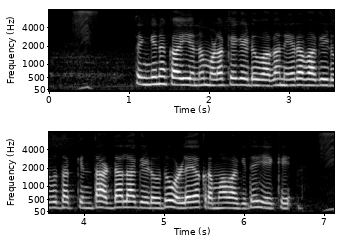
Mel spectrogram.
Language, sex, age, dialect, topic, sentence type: Kannada, female, 36-40, Mysore Kannada, agriculture, question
